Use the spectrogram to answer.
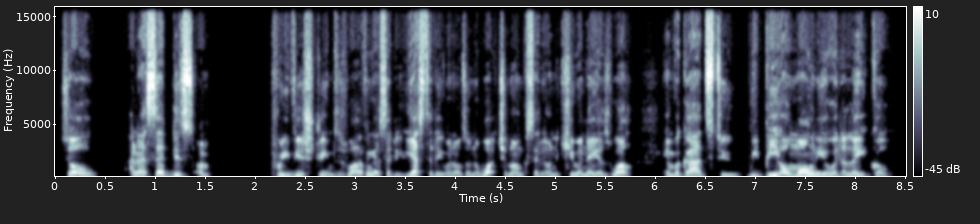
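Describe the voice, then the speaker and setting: A man's voice: mid-range voice, darkish tone, no room sound, clean studio sound. A man giving a casual football reaction, emphatic and repeating himself for effect. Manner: emphatic, repeats "you know what I'm saying". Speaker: football pundit.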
